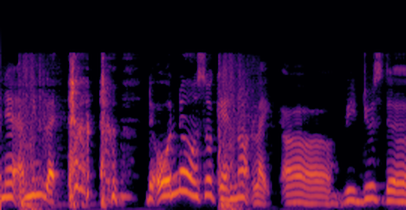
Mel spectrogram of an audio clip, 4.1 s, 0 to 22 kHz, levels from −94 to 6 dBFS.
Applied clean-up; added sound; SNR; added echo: classical method Wiener filter.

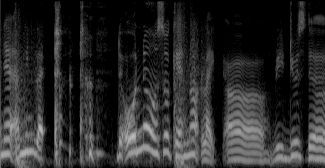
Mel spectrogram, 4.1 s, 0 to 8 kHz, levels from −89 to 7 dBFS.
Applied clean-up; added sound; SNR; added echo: neural mask model RNNoise.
